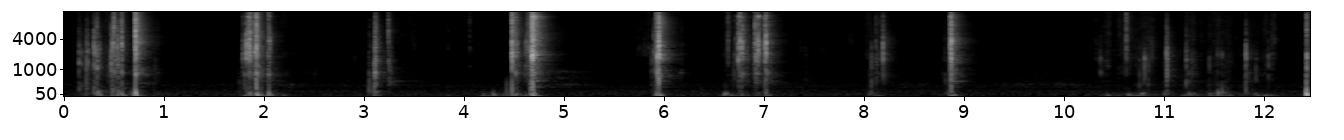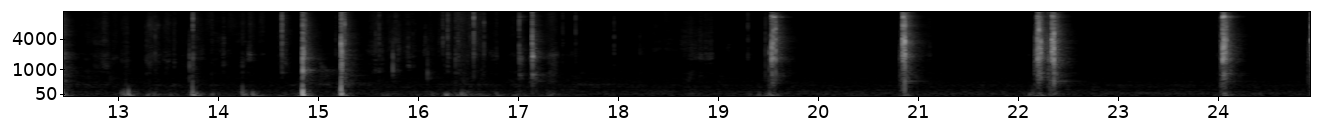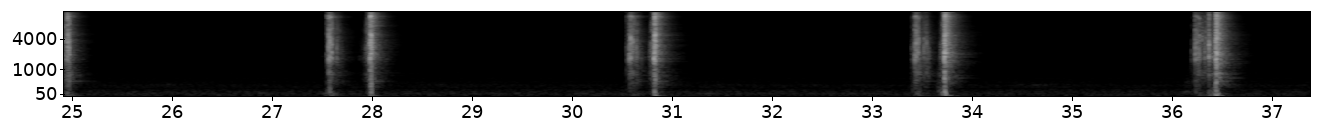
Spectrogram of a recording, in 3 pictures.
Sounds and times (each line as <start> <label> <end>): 1.8 magazine release 2.1
3.0 handling of my 9mm Taurus G2c 5.0
4.4 magazine release 4.9
5.9 magazine release 7.2
5.9 handling of my 9mm Taurus G2c 7.2
36.2 magazine release 36.7
36.2 reload 36.7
